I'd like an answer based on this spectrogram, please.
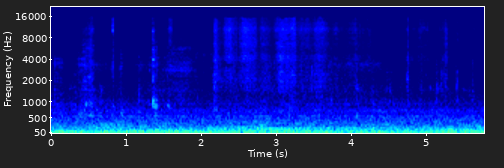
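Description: Soft rubbing and scraping handling sounds with scattered faint clicks, over a steady low rumble.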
